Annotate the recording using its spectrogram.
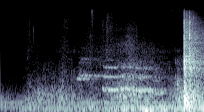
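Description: An interior pantry door being swung shut: a faint short squeak, then the door shuts with a knock near the end.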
